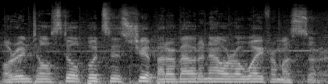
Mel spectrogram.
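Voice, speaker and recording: Over loud background noise, a man puts on a character voice at medium pitch and a fairly quick pace. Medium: read story.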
